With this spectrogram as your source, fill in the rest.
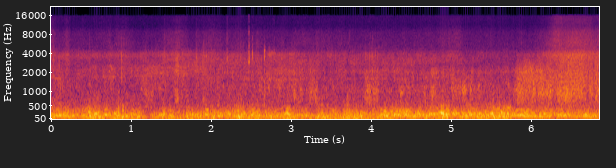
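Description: Strong wind buffeting the microphone on a golf course at Tavistock Golf Club, a loud continuous low rumble throughout with no voices.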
